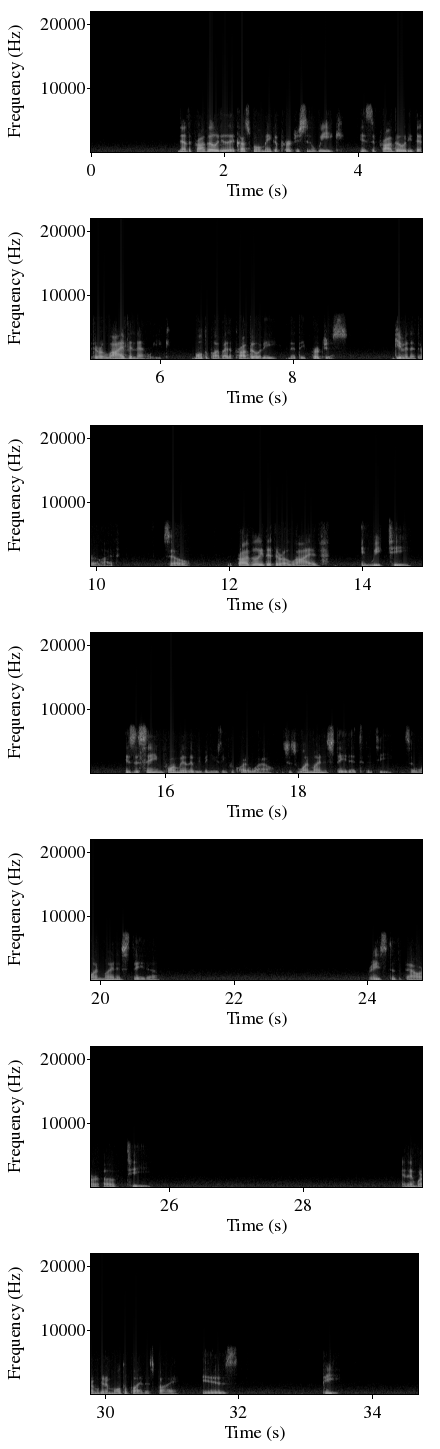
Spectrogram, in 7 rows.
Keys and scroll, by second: 10.1 =, 11.4 (, 13.5 1, 16.0-16.7 typing, 20.0 F4, 20.9 F4, 22.0 F4, 23.0-23.6 typing, 26.9 F4, 27.5 F4, 32.6 (.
